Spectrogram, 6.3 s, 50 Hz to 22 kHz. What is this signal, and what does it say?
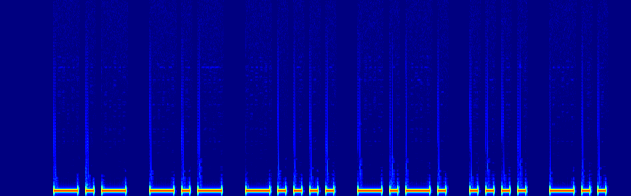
Morse code, heard as a keyed tone, about 15 wpm, 700 Hz. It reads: KK6CHD
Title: USA Callsign DE Callsign - 6 Characters - 15wpm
